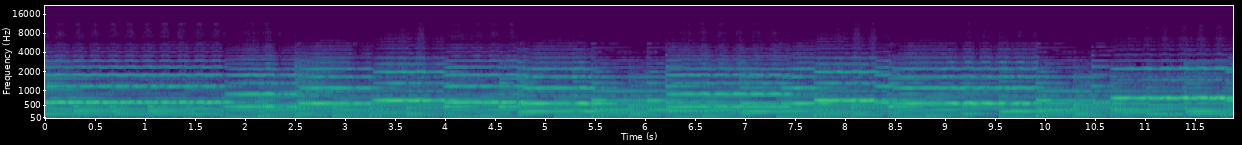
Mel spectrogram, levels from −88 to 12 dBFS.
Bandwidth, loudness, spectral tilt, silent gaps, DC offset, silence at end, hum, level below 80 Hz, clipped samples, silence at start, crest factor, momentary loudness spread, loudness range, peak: 5.8 kHz; -24 LUFS; -8.5 dB/octave; none; under 0.1%; 0 s; none; -58 dBFS; under 0.1%; 0 s; 12 dB; 4 LU; 1 LU; -12 dBFS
